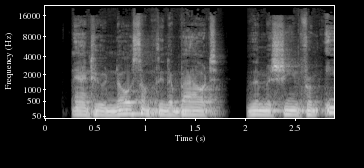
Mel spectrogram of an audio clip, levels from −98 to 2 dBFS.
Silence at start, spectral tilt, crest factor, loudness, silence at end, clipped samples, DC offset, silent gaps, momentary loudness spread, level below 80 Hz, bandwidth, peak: 0.25 s; -5.5 dB/octave; 14 dB; -21 LUFS; 0 s; under 0.1%; under 0.1%; 1.88-2.01 s; 6 LU; -46 dBFS; 18 kHz; -6 dBFS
